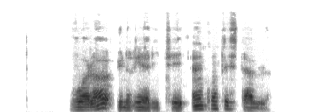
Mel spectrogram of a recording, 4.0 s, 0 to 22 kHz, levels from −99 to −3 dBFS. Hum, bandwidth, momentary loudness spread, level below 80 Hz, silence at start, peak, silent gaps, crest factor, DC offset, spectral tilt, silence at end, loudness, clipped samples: none; 13.5 kHz; 9 LU; -62 dBFS; 0.9 s; -12 dBFS; none; 16 dB; under 0.1%; -7 dB/octave; 0.65 s; -28 LUFS; under 0.1%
